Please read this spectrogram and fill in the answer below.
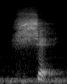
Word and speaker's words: chercher: chercher. Okay? If we had a word like chercher, we have two syllables. We have char and she.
